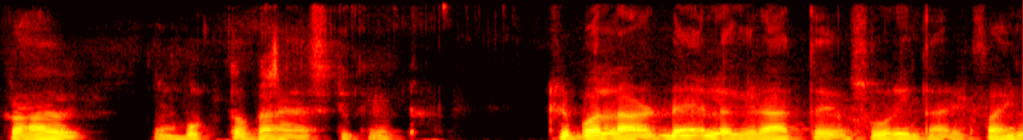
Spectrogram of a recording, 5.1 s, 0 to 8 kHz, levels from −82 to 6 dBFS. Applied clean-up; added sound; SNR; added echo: neural mask model Resemble Enhance denoiser.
